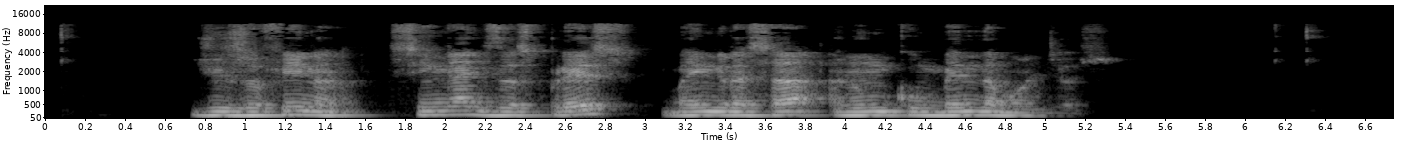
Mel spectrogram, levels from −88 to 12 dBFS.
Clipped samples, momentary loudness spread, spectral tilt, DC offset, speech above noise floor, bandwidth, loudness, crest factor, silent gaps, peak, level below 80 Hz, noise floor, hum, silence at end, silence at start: under 0.1%; 12 LU; -5.5 dB/octave; under 0.1%; over 64 dB; 11.5 kHz; -26 LUFS; 18 dB; none; -10 dBFS; -64 dBFS; under -90 dBFS; none; 1.4 s; 0.75 s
